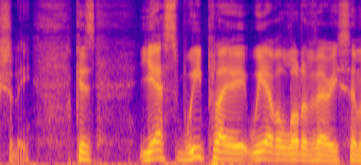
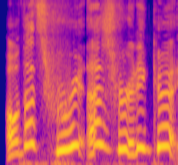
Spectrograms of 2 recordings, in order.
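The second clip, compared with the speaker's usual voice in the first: excited; 3 dB louder than usual. Real, not acted. Excited reaction to pick.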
